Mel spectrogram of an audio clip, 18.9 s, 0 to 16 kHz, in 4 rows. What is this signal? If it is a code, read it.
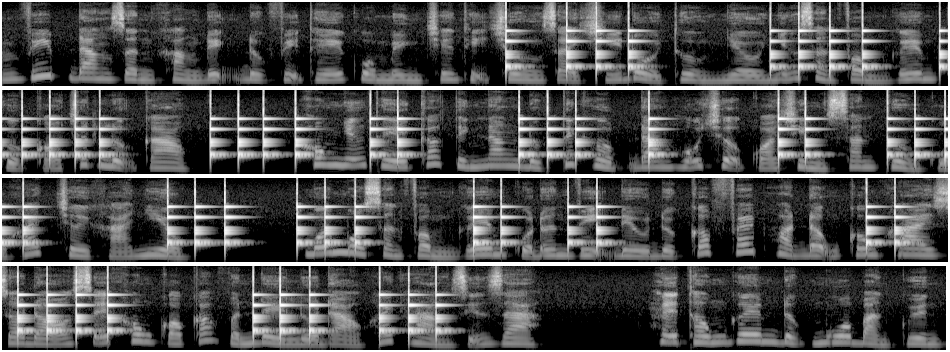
Tap code, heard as taps on a metal pipe, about 7 knocks a second, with speech in Vietnamese. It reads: CURLING IN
